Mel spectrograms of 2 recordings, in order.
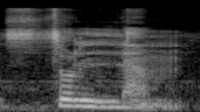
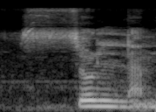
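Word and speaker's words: سلّم: You say sulam, sulam. So you can find that we pronounce the letter twice.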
